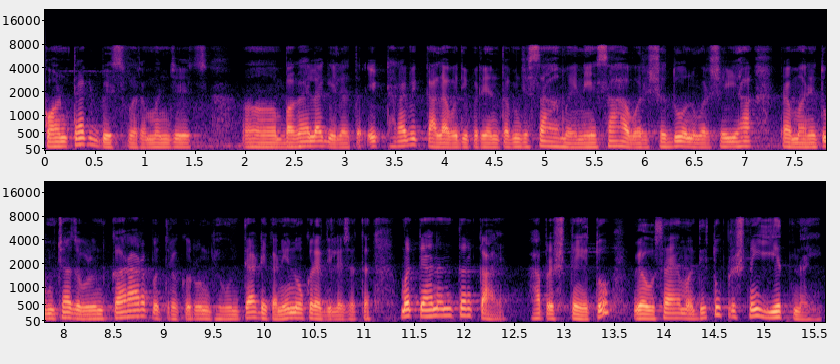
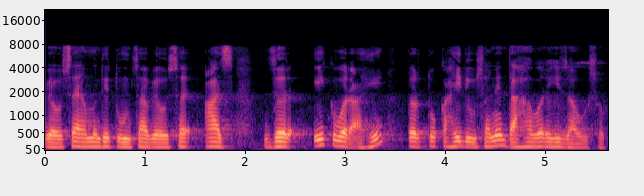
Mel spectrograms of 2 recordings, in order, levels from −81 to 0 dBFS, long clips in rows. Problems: none marked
